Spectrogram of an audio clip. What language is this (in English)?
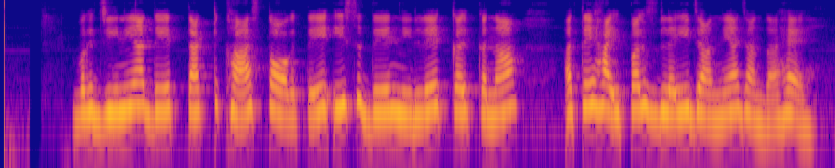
Punjabi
